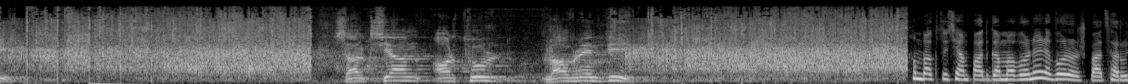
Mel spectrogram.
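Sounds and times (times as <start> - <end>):
Armenia Alliance parliament deputies standing and applauding: 0.0 - 3.2, 5.9 - 9.1
speech: 3.4 - 6.5, 9.2 - 11.2.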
